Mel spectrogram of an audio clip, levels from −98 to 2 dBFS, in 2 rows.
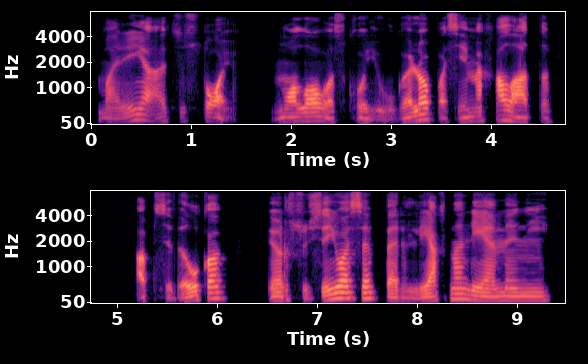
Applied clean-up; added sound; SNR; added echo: none; none; none; none.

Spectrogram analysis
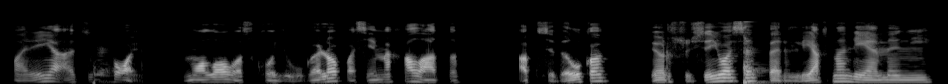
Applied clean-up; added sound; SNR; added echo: neural mask model DeepFilterNet 3.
